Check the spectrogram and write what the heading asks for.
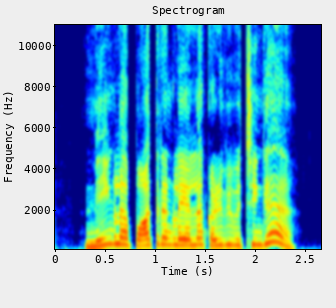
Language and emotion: Tamil, surprised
